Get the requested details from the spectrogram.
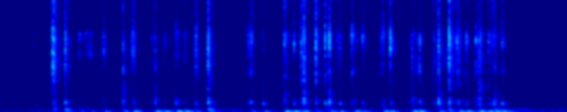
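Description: Fingertips with white-painted nails type fast on a slim wireless keyboard with black plastic keys in a grey metal-look frame, lying on a wooden table. Quick, bright key clicks with soft low thumps come in uneven bursts and die away almost at once.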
